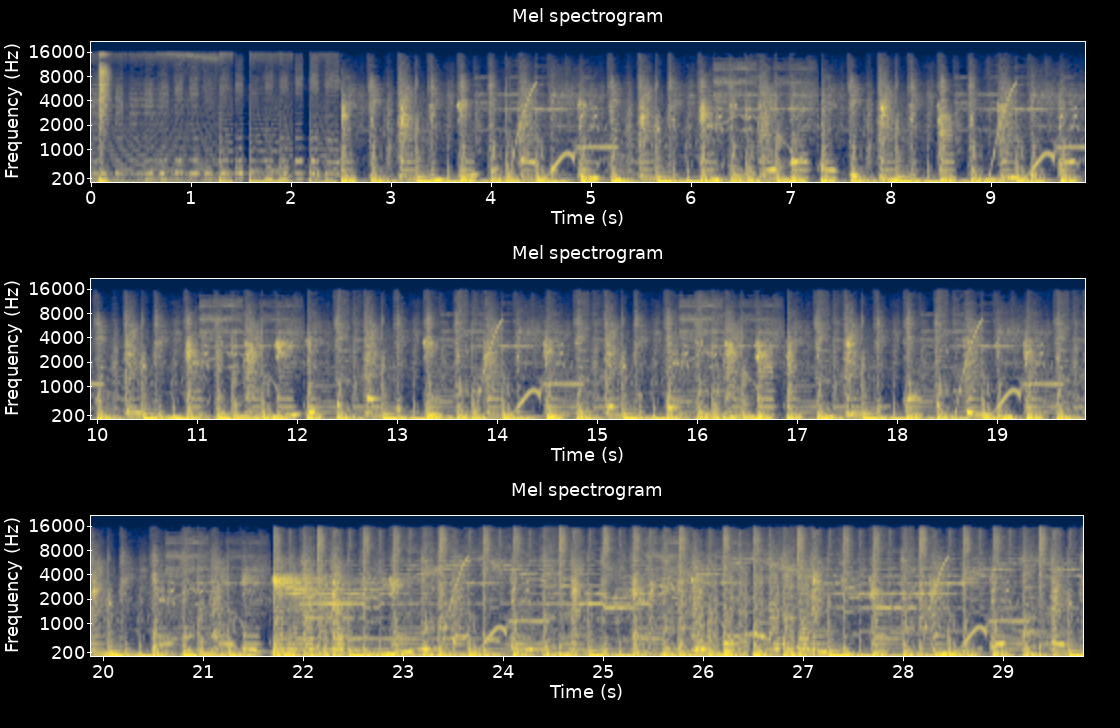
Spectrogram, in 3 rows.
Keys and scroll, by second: 0.9 shift+e, 3.4 shift+s, 3.5 e, 5.5-7.5 typing, 8.7-10.7 typing, 11.9 space, 12.5 Caps_Lock, 13.4 space, 13.9 Caps_Lock, 17.5 Down, 19.5-22.3 typing, 27.6 space, 28.1 space, 28.5 space.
